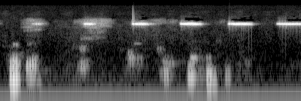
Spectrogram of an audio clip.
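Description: Crickets chirp in a steady series of about six short, bright trills, evenly spaced, with some low muffled thumps underneath.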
